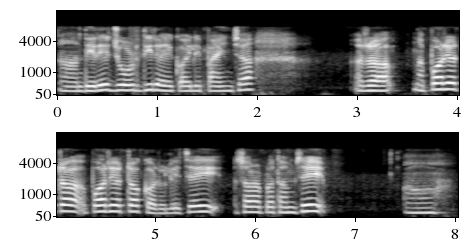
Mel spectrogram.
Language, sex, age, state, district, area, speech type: Nepali, female, 18-30, West Bengal, Kalimpong, rural, spontaneous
